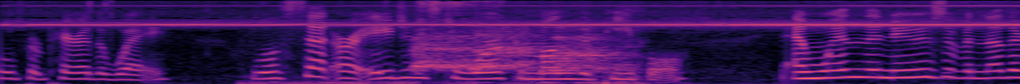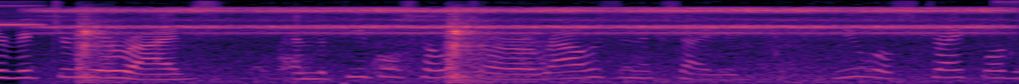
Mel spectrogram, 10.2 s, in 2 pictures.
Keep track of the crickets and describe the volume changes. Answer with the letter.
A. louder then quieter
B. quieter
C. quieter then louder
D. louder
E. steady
D.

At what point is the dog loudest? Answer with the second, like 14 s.
2 s.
